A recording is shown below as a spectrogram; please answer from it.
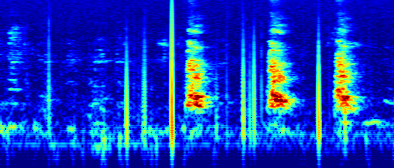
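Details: English Bulldog, three years old, barking at the TV inside a room: three hoarse barks in quick succession near the end, preceded by clicks, knocks and low background voices.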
